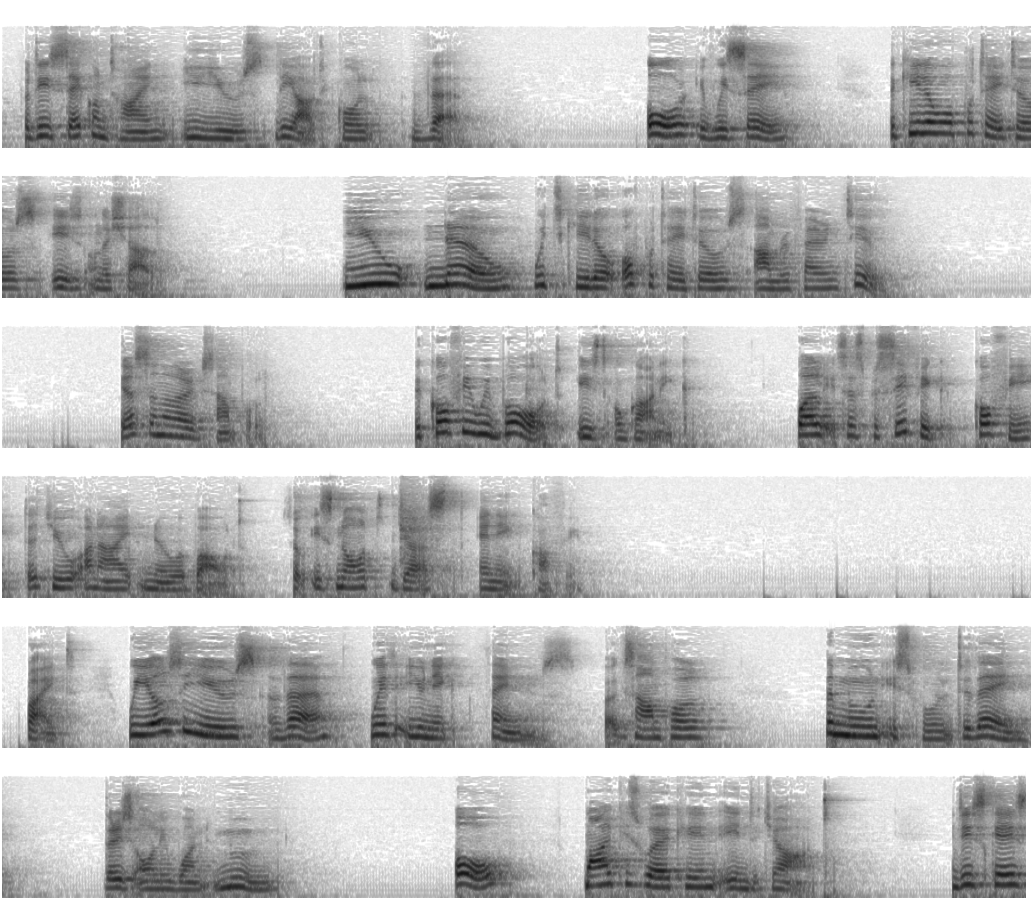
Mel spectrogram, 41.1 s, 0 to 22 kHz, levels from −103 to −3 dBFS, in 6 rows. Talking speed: 125 wpm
